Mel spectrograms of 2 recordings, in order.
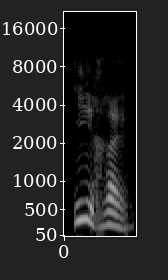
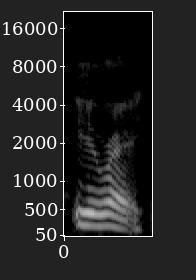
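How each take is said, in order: First: The first vowel is a pure, tense French 'ee'. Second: The first vowel sounds English-like, not a pure 'ee'. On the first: The speaker calls it right. "le i, ça se prononce vraiment ir" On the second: The speaker calls it wrong. "C'est pas irai"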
